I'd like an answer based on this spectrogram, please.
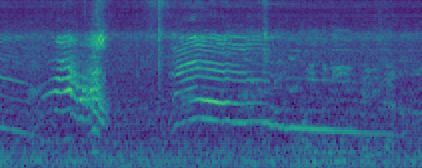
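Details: Cats meowing to attract others: a quick rising meow with a clattering sound, then a long, bright meow that slides slowly downward for over two seconds, with light background noise.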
